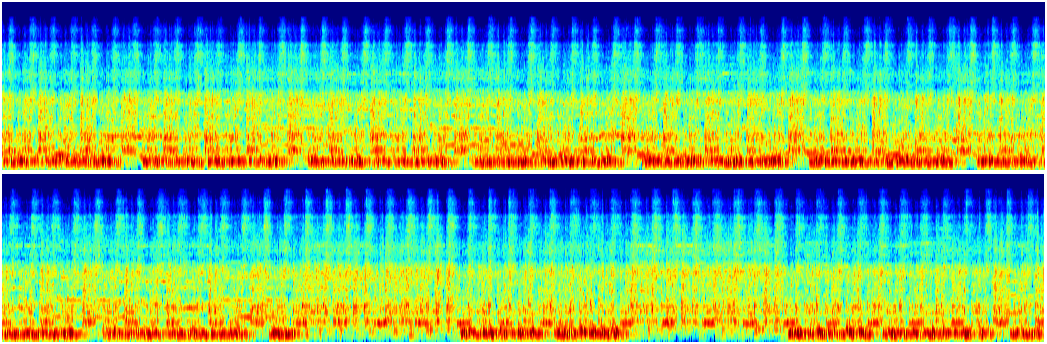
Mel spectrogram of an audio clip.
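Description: Loud band music: a troupe of shoulder-slung drums beaten in a fast, steady rhythm over amplified melody music, with the deep part dropping out briefly twice in the second half.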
